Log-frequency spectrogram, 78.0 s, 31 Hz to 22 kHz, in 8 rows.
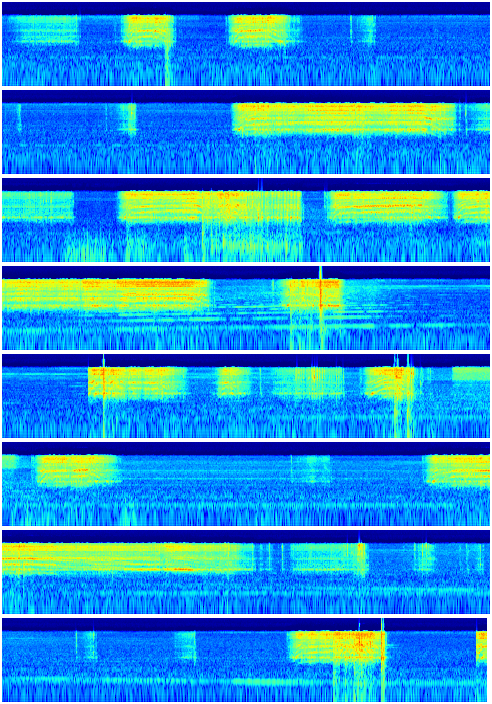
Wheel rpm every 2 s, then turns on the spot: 30, 60, 60, 0, 0, 0, 0, 150, 230, 70, 40, 200, 80, 160, 150, 220, 160, 70, 40, 0, 120, 60, 30, 80, 30, 70, 0, 10, 40, 190, 150, 80, 30, 10, 0, 0, 10, 150, 30.
0-2 18-22 44-46 64-66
